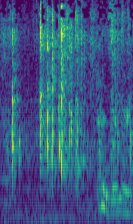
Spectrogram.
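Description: Light, irregular clicking and tapping of small plastic containers and packets being handled on a countertop as a tight glitter container is worked open. A voice comes in briefly near the end.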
